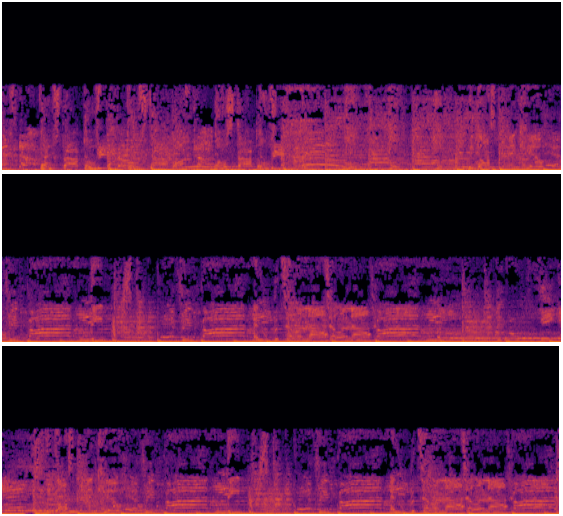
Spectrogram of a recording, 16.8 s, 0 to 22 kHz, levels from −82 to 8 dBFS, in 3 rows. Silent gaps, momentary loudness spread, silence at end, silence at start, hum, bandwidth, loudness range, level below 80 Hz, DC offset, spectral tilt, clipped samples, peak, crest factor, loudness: none; 2 LU; 0 s; 0 s; none; 11.5 kHz; 1 LU; -24 dBFS; under 0.1%; -4 dB/octave; under 0.1%; -10 dBFS; 10 dB; -24 LUFS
